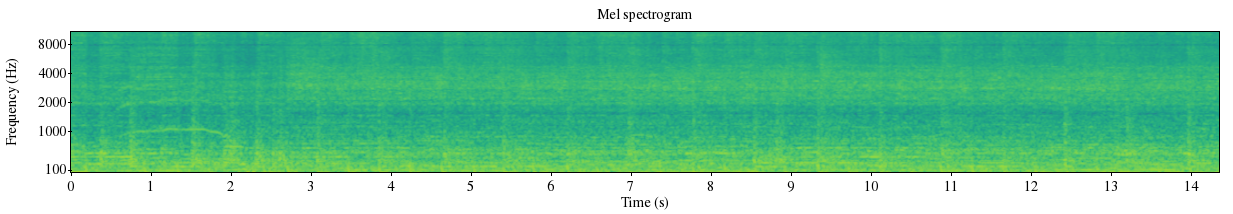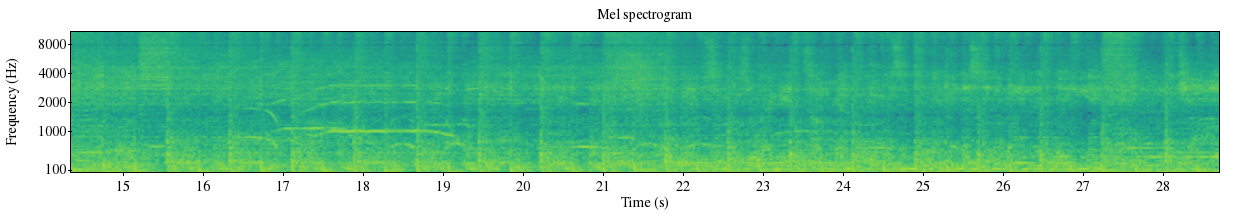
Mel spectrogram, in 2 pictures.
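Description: Live heavy metal band playing loud: electric guitar, bass guitar and drum kit, with a singer yelling and singing into the microphone.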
